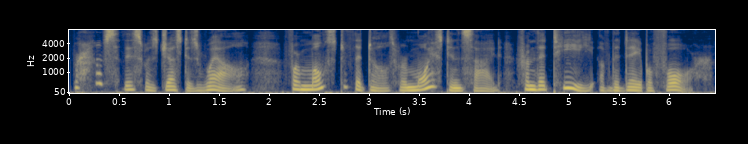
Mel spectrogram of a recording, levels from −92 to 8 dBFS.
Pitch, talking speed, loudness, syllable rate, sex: 165 Hz, 195 wpm, -17 LUFS, 4.6 syllables/s, female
